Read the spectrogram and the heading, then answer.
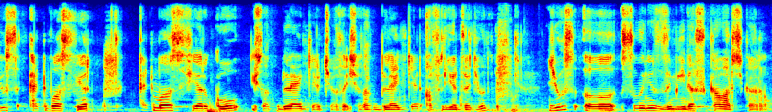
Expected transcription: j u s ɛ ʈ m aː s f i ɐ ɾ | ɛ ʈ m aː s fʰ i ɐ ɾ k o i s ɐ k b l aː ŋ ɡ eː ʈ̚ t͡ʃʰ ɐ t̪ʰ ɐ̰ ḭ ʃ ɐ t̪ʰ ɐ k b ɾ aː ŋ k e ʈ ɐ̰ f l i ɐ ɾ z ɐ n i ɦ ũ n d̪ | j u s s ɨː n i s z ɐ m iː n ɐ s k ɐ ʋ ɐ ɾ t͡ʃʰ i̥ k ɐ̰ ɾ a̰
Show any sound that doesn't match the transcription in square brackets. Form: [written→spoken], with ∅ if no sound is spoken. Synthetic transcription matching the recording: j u s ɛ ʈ m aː s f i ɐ ɾ | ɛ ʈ m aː s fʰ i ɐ ɾ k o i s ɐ k b l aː ŋ [ɡ→k] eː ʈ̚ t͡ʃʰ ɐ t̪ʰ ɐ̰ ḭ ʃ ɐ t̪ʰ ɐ k b [ɾ→l] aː ŋ k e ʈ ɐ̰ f l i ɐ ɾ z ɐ n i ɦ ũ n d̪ | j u s s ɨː n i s z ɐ m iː n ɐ s k ɐ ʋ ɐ ɾ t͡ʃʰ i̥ k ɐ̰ ɾ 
